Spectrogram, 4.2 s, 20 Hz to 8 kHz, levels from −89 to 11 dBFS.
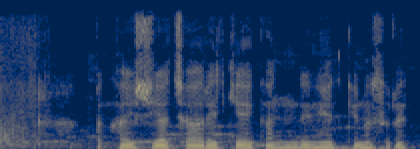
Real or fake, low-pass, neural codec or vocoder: real; 7.2 kHz; none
